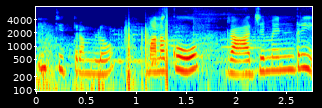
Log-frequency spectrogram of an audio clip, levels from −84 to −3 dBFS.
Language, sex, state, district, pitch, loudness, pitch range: Telugu, female, Andhra Pradesh, Guntur, 275 Hz, -19 LUFS, 240-295 Hz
